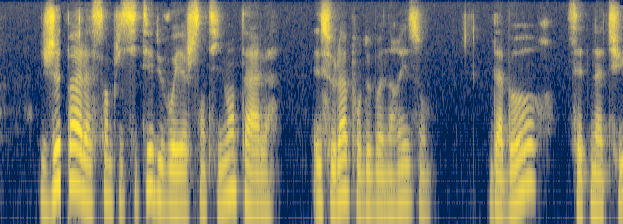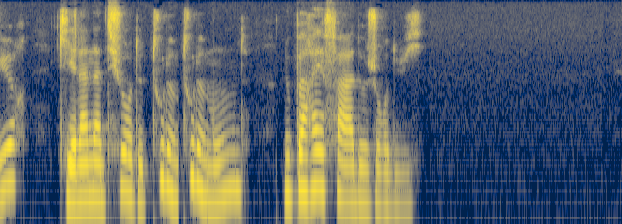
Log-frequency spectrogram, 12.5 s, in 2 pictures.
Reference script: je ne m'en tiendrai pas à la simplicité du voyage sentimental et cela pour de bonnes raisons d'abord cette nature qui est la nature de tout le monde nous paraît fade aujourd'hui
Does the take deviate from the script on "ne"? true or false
true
